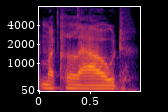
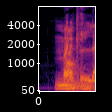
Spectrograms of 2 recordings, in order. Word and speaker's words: MacLeod: How is that pronounced? – I believe it's pronounced MacLeod, like the man in Highlander, MacLeod. – MacLeod.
